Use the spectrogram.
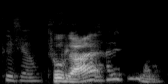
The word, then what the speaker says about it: Peugeot: so I was looking I wasn't sure how to pronounce this but it's pronounced Peugeot wait so this is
